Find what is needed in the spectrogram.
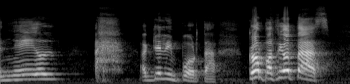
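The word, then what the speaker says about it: Nahle: unos me dicen que no se dice nale se dice nail A quién le importa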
